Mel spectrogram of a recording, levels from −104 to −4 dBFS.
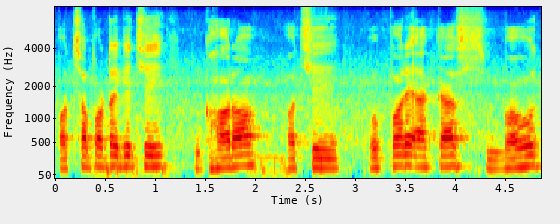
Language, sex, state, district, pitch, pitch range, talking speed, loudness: Odia, male, Odisha, Malkangiri, 140 Hz, 125-145 Hz, 100 wpm, -16 LUFS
